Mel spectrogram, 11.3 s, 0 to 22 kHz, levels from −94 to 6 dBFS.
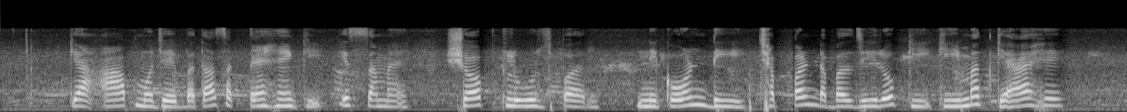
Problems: none marked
